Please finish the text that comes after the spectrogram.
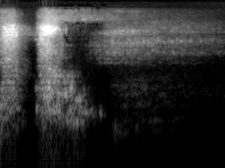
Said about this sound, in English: Again, twice in the nose, pull, pull.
